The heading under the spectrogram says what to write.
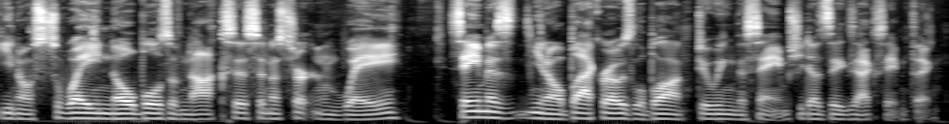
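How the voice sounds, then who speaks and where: A man's voice: on the low side, dry recording. A man hosting a reaction video, moving between informal, rambling commentary and reading text aloud. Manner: informal, rambling, thinking out loud.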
